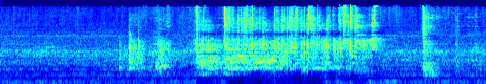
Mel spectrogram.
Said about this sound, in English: All right, so I'm grabbing a large flat-bottom frying pan. So grab your large frying pan.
